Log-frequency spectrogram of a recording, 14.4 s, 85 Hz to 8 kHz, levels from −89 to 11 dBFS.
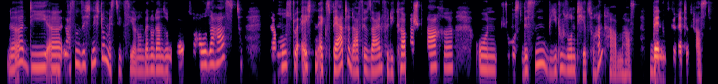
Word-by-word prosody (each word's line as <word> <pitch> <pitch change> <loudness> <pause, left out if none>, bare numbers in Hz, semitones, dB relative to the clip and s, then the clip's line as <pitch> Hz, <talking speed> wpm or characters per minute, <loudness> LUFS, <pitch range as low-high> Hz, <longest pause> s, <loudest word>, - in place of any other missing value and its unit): Ne, 200 +9 0
die, 215 -1 -2
äh, 205 0 +3
lassen 215 +5 -4
sich 245 +2 -3
nicht 280 +7 -3
domestizieren. 205 - -5
Und 180 0 -8
wenn 190 - -2
du 200 - -1
dann 195 -1 0
so 185 - -4
'n 180 - -7
Wolf 165 +11 -1
zu 250 - -30
Hause 250 +1 +3
hast, 340 +7 -2 0.6
dann 200 0 +1
musst 235 +1 -1
du - - +4
echt 235 -5 +2
'n - - -3
Experte 200 -2 +4
dafür 180 +2 -1
sein 185 +3 +1
für 210 - -6
die 170 -1 -8
Körpersprache 215 - +1 0.4
und 190 -2 -2 0.2
du 400 - -26
musst 420 - -6
wissen, 245 +6 -2
wie 165 +2 -7
du 210 +1 -4
so 190 -1 -2
'n 190 - -3
Tier 150 - -1
zu - - -10
handhaben 75 0 -4
hast, - - -9 0.2
wenn 190 +2 +11
du's 180 - -11
gerettet 475 - -1
hast. - - -5
210 Hz, 185 wpm, -24 LUFS, 185-245 Hz, 0.6 s, wenn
